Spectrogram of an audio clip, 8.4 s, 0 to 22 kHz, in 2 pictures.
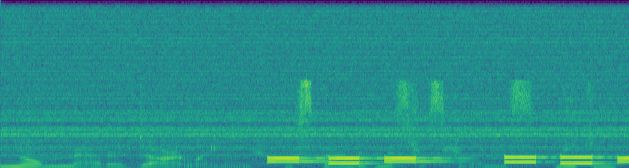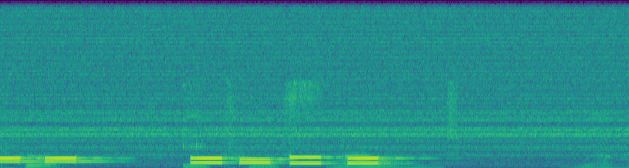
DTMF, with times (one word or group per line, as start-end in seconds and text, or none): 1.8-2.8 020
3.4-4.7 9300
5.5-6.7 5432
